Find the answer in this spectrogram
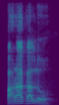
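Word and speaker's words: παρακαλώ: Parakalo. Parakalo. See, whenever I am pronouncing, I am accentuating the vowels. Means you have to stress the vowels. The vowels should sound better.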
